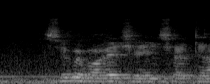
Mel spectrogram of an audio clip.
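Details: Speech sample from a person with Parkinson's disease, with reduced articulatory precision and slight breathiness: hypokinetic dysarthria (Parkinson's disease).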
